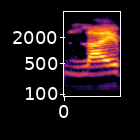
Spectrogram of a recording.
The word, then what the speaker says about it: lye: ये जो लिखा हुआ है YLYE, इसको आप लाई बोले, लाई होगा, ठीक है, जो भी प्रोनाउंसिएशन करें, बहरहाल LYE लाई कहते हैं इसको।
